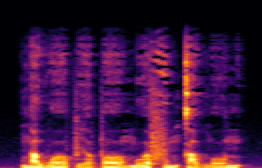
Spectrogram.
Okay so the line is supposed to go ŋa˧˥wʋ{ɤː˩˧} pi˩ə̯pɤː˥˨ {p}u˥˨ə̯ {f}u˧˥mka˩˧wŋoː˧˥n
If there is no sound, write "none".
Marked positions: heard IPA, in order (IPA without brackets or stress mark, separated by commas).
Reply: ɤː˧, m, f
